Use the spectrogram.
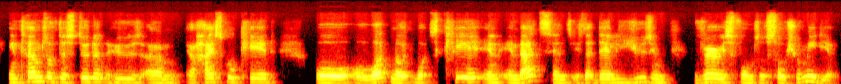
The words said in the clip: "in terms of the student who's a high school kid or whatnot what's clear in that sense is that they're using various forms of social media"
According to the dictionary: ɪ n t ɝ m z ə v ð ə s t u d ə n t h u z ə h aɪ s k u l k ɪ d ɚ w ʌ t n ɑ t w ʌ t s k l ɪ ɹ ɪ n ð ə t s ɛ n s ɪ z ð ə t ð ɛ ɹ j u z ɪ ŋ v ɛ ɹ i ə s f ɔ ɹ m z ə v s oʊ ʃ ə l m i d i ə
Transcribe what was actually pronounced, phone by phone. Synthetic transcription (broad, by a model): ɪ n t ɝ m z ə v ð ə s t u d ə n t h u z ə h aɪ s k u l k ɪ d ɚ w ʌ t n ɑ t w ʌ t s k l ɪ ɹ ɪ n ð ə t s ɛ n s ɪ z ð ə t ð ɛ j u z ɪ ŋ v ɛ ɹ i ə s f ɔ ɹ m z ə v s oʊ ʃ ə l m i d i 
